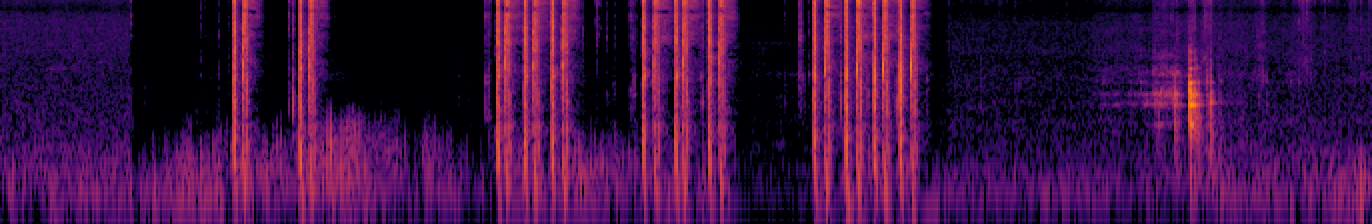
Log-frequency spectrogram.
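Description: Nail gun firing fasteners through an OSB gusset plate into a wooden truss joint: four quick volleys of sharp shots, three to six in each. A single thump near the end.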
